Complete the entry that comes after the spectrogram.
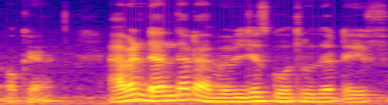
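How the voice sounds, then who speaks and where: A man's somewhat breathy, dark, mellow voice at medium pitch, with ordinary pitch variation and audible room echo. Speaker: tech tutorial youtuber. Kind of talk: tutorial. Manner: fast; halting, many fillers.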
